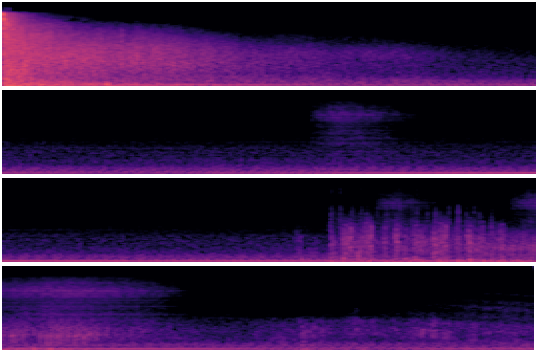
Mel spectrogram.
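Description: Jet engines roar as fighter planes fly past.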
